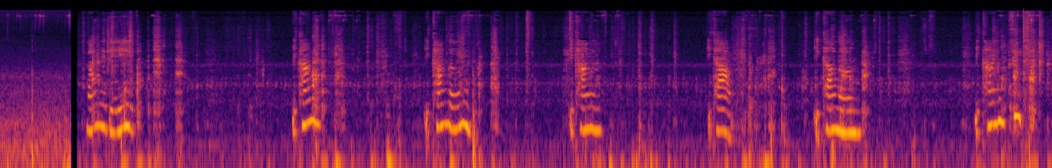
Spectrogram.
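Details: Siberian Husky in a funny dog compilation: short wavering, wobbly howl-like calls with rich overtones, each about a second long, repeating every couple of seconds with quiet gaps between.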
